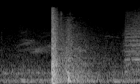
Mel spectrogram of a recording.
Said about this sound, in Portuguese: Ele atira contra você. Eita porra. Tá. Um tiro pega de, de raspão no, no teu ombro.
